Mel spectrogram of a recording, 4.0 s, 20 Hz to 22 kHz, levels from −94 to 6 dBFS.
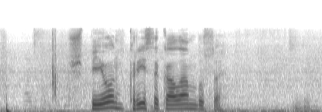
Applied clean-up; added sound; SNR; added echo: none; Clapping; 19 dB; none.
